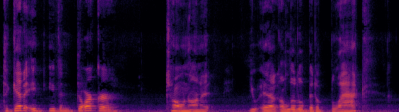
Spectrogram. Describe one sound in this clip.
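Pencils click together in a hand.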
